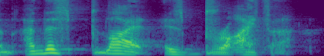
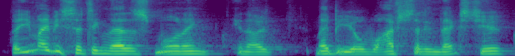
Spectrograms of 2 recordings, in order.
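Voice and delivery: usual speaking voice

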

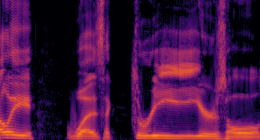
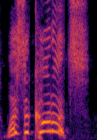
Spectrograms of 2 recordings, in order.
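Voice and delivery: complaining little son. Retold or imitated. Son Zion complains there are no colors, very high child whine. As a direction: squeal the complaint like a small kid. Dad mimics son again.

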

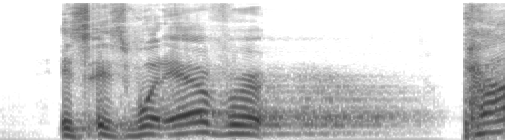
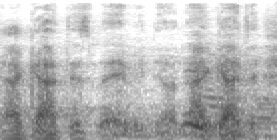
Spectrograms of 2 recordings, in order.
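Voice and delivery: soft and low, almost a whisper; tender God voice; 13 semitones lower, 7 dB quieter, faster than usual. Acted. God reassuring the believer in a soft whisper. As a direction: hush it like a reassuring father. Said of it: "he's like".

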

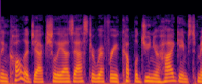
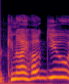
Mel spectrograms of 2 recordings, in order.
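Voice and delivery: imitating excited student; 12 semitones higher than usual. Students asking to hug her.

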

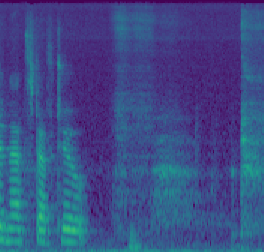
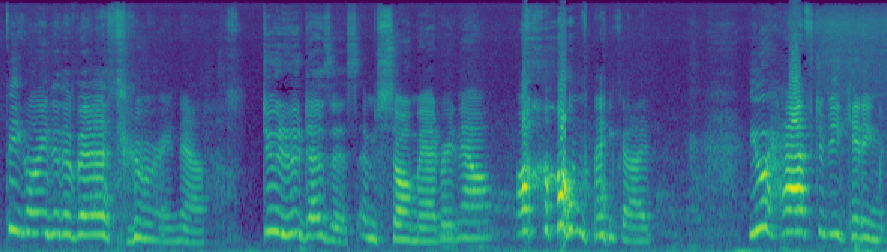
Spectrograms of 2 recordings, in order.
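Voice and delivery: exasperated laughing; 2 semitones higher, 6 dB louder, slower than usual. Acted. Sammy leaves to use the restroom.

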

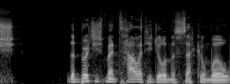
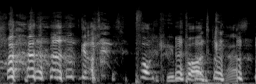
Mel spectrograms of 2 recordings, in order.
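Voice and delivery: mock exasperation; 13 semitones higher, slower than usual.

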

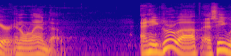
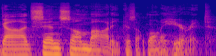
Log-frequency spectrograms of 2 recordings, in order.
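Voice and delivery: quiet prayer; 4 semitones lower, 8 dB quieter than usual. Retold or imitated. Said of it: "asking God".

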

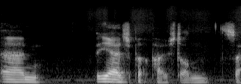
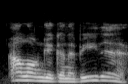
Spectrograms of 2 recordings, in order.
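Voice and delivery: put-on Scottish accent; 6 semitones higher, 4 dB louder than usual. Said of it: "That was Scottish".

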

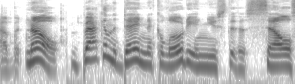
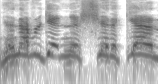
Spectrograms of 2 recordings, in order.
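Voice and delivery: higher mock yell of an angry mom; mom screaming; 10 semitones higher, 3 dB louder than usual. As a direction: scold like a furious mother, half-acted. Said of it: "my mom was screaming at me".

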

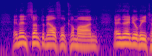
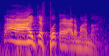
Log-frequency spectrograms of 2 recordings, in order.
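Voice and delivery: dismissive daughter-in-law; 6 semitones higher, 6 dB louder than usual. Retold or imitated. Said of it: "her daughter-in-law would say".

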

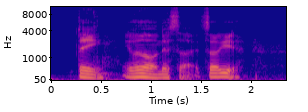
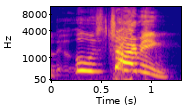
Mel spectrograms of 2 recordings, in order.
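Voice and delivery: mock charming; 12 semitones higher, 8 dB louder, much slower than usual. Mocking the charming dealer type.

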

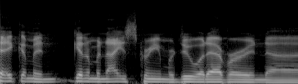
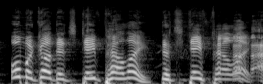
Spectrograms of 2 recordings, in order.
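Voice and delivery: much higher, much louder gushing; mock starstruck fan; 9 semitones higher, 10 dB louder than usual. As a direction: gush like a fan spotting a celebrity. Imitating starstruck stranger.

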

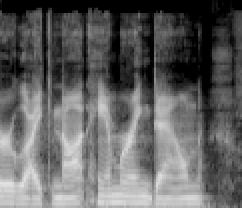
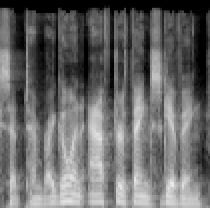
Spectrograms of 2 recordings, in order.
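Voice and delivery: ordinary talk, nothing marked

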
